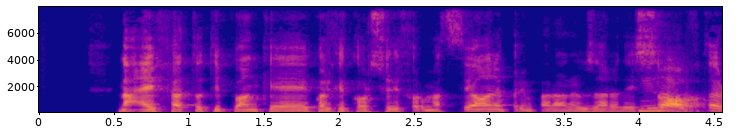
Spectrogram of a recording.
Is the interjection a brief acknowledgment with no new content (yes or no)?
no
